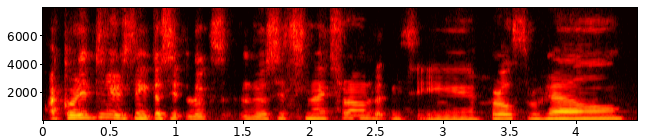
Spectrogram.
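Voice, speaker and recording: A man's voice: a little high, expressive, moderate pace. A man with a wry, amused way of talking, casually game-mastering a tabletop fantasy game.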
